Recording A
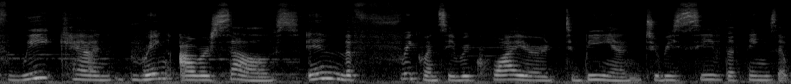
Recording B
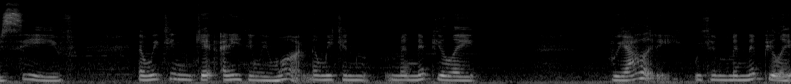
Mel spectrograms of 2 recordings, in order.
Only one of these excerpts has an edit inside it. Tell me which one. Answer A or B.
A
